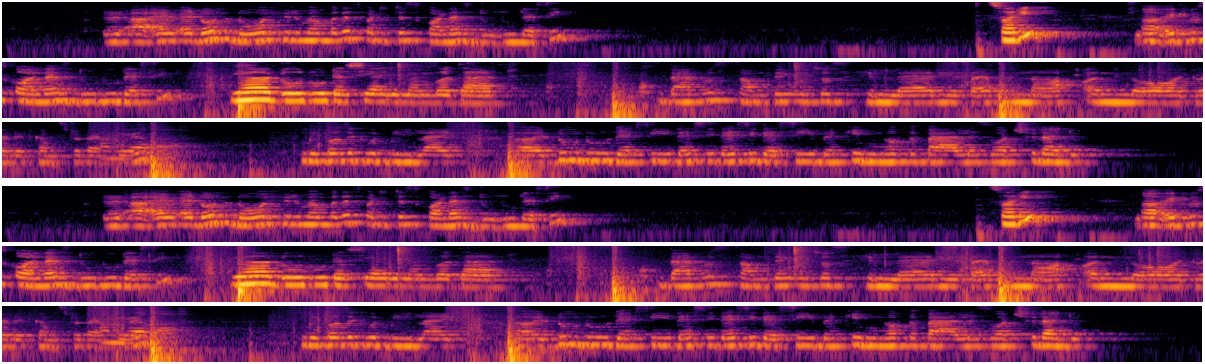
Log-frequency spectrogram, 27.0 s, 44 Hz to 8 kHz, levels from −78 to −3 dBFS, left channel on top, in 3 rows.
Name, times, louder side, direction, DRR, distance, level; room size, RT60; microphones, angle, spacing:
voice 1, 0.8-4.4 8.5-10.4 13.9-19.3 20.3-26.1, equal, 5° right, 0.7 m, -28 dB
voice 2, 7.4-7.8 8.5-8.7 10.7-12.7 13.8-13.9, left 3 dB, 60° left, 0.7 m, -21 dB
sound 1, 10.1-12.6 13.0-18.3 18.7-22.4, right 3 dB, 70° right, 0.6 m, -32 dB
14.5 x 12.5 x 2.3 m
head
